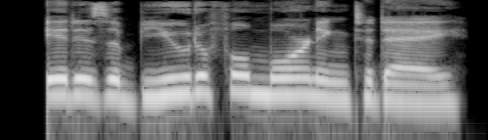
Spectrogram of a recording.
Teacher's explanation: Feel the flow from beautiful to morning. There's a tiny connection there, where the sound moves smoothly without a pause.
